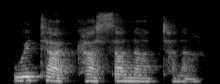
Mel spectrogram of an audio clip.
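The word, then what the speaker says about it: Vitakkasanthana: But this one is the Vittakasatana, or sometimes if it's in Pali, Vittakasatana. Oops, I just screwed it up. The V is pronounced W. Vittakasatana. It's V I T A K K A S A N T H A N A.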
